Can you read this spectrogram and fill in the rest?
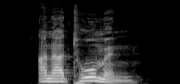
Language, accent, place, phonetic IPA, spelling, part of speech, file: German, Germany, Berlin, [ˌanaˈtoːmen], Anatomen, noun, De-Anatomen.ogg
- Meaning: 1. genitive singular of Anatom 2. nominative plural of Anatom 3. genitive plural of Anatom 4. dative plural of Anatom 5. accusative plural of Anatom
